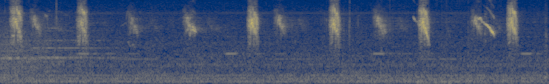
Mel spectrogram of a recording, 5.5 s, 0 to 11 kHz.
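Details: Sparrows gathering to be fed at Tenmangu, Nakanoshima, 21 June 2020: a group of birds giving short high chirps at an irregular pace, some slurred downward, over faint background hum.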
